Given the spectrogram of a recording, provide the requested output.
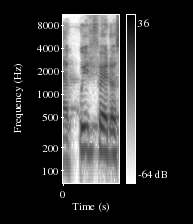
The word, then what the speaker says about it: acuífero: En este caso, el diptongo wi en acuífero sí se tilda, pero porque es palabra esdrújula, ¿no?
